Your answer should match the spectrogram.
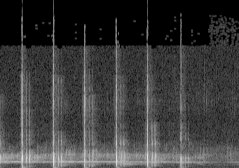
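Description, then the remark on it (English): Applause for a woman asked to stand up, heard as about six sharp, evenly spaced claps in a steady rhythm, moderately loud, over a constant mid-pitched hum, fading out at the end. “Let's give Denise a big round of applause.”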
